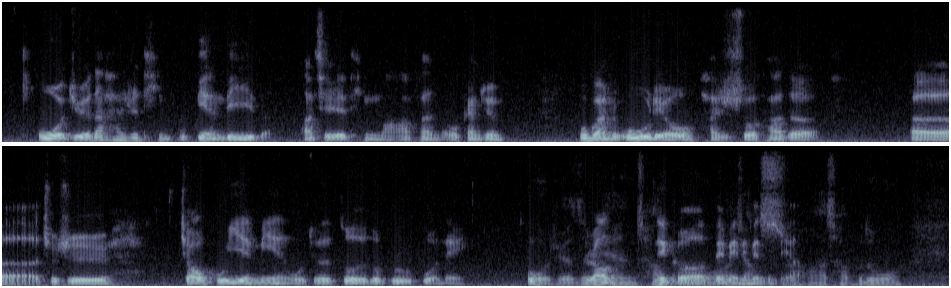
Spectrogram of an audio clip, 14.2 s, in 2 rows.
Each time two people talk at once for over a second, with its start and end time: 11.5-13.1

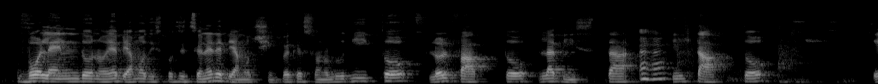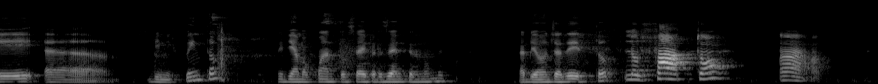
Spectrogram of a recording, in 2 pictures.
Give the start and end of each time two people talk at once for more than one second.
none

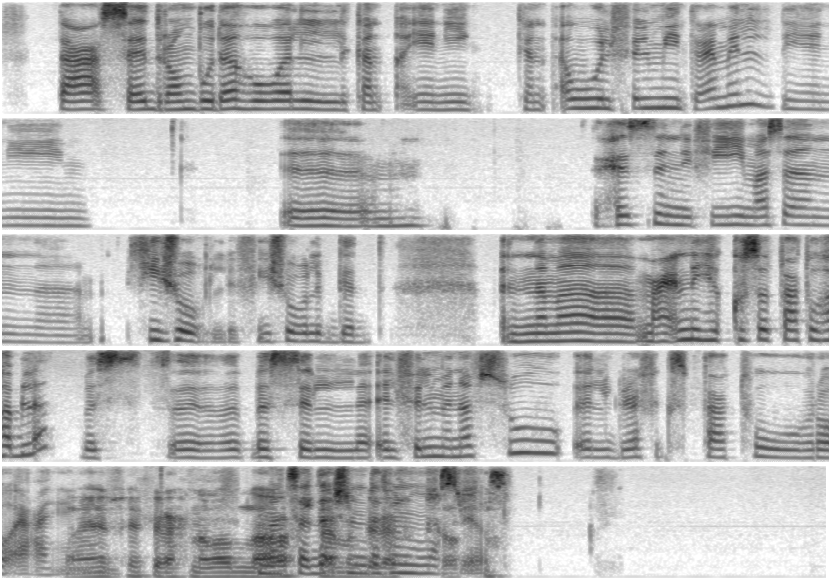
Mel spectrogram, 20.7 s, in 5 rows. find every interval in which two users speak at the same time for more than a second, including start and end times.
17.8-19.0

